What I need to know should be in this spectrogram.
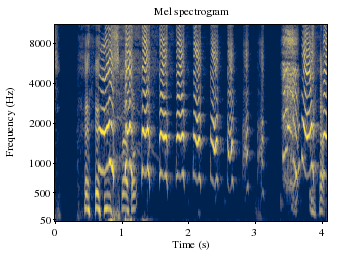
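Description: A young man laughs heartily into a close microphone.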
